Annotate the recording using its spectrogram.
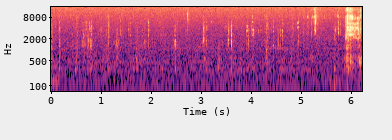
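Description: Fingers squish through wet, saucy food close by.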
